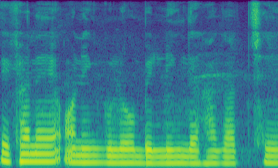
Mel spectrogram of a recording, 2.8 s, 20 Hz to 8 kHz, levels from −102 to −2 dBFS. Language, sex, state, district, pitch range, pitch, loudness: Bengali, male, West Bengal, Cooch Behar, 115-125 Hz, 120 Hz, -15 LUFS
